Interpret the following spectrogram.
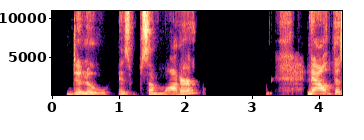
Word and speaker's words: l'eau: remember EAU in French makes an O sound. So water is pronounced l'eau. De l'eau is some water.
